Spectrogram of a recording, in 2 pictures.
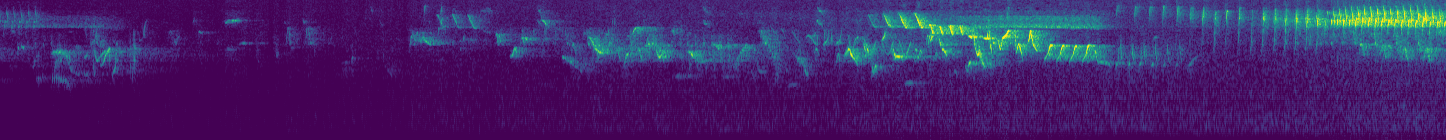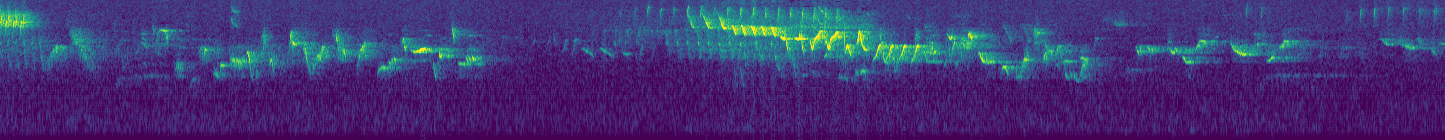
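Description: Faint birdsong: many short high chirps and rapid trills in several swells, over a light hiss.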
